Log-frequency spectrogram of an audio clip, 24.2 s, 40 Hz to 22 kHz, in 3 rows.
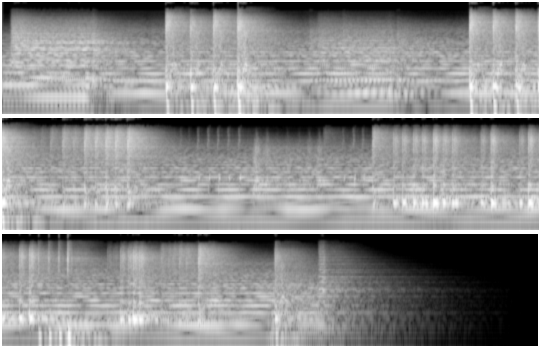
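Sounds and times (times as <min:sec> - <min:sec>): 
brass drum on Korg MSC-1S: 0:00.1 - 0:06.3, 0:07.0 - 0:22.1.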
